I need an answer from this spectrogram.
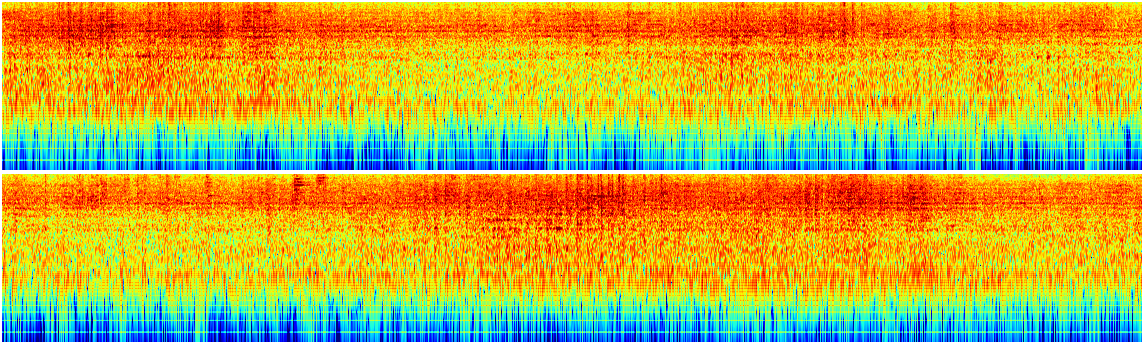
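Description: Freight train of tank cars rolling steadily past at close range: a continuous rumble with the clickety-clack of the wheels over the rail joints.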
